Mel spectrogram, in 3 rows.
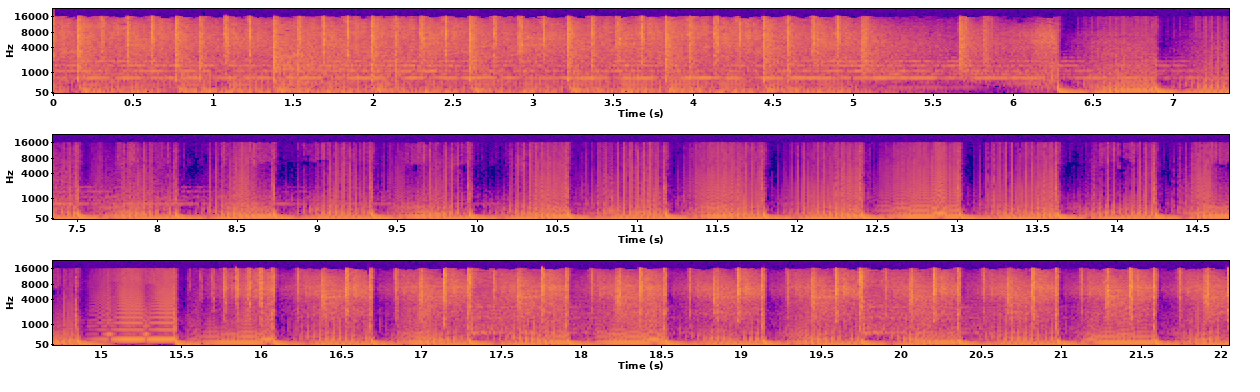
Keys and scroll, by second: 0.2 F11, 0.6 Escape, 9.9 ctrl+c, 10.9 ctrl+v, 13.7-16.3 typing, 18.6-20.2 typing.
